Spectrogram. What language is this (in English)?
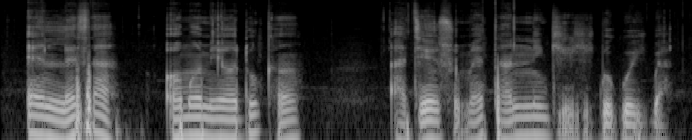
Yoruba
